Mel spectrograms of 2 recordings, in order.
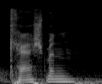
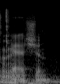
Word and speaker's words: Cashin: Sandra Cashman. Cashin, yeah, it's spelled incorrectly here on the form. It's Cashin.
